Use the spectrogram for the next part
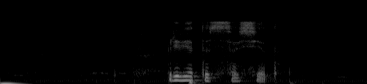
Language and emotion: Russian, neutral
